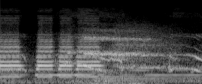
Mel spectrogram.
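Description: Car horn honking in two blasts, a short one and then a longer one, followed by a higher sound that slides down in pitch and fades.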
